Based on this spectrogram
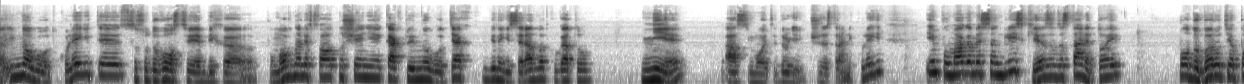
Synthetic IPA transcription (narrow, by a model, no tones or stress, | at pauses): imnɔɡʊːt̪kolɛɡ̟it̪ɛsəsod̪ovɔlˠst̪viɛbixə̰pomɔɡnəlift̪ovaot̪noʃɛniɛkakt̪oimnɔɡʊot̪ːʲjaxvinɐɡʲisɛɾad̪vɐt̪koɡat̪o | niɛ | asimɔit̪ɛd̪ɾuɡ̟ʲḭt͡ʃʊʒd̪ɛst̪ɾa̰nːikolɛɡʲi | impomaɡəmɛsɐŋɡlijsk̟ijəzɐd̪ɐst̪anɛt̪ɔj | pod̪obɤɾot̪jɐp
